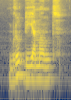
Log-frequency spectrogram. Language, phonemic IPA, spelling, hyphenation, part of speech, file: Dutch, /ˈblu(t).di.aːˌmɑnt/, bloeddiamant, bloed‧dia‧mant, noun, Nl-bloeddiamant.ogg
- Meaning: blood diamond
